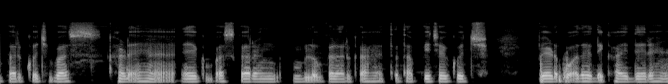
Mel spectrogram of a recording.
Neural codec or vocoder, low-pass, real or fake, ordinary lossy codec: none; 7.2 kHz; real; none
